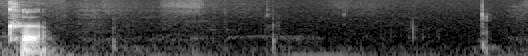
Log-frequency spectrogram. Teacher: ख ही जो है ये स्पर्श व्यंजन, कंठ ध्वनि और अघोष और महाप्राण ये सभी के सभी ख है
